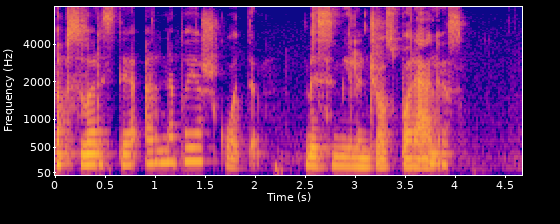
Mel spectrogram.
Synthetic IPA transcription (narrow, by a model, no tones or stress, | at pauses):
ɐpʲsʲʋɐɾʲsʲt̪ʲeːʔɐɾnʲɛpɐjiɛʃkoːt̪ʲɪ | bʲɛsʲɪmʲiːlʲɪnʲt͡ʃʲoːspoːɾʲæːlʲḛːs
